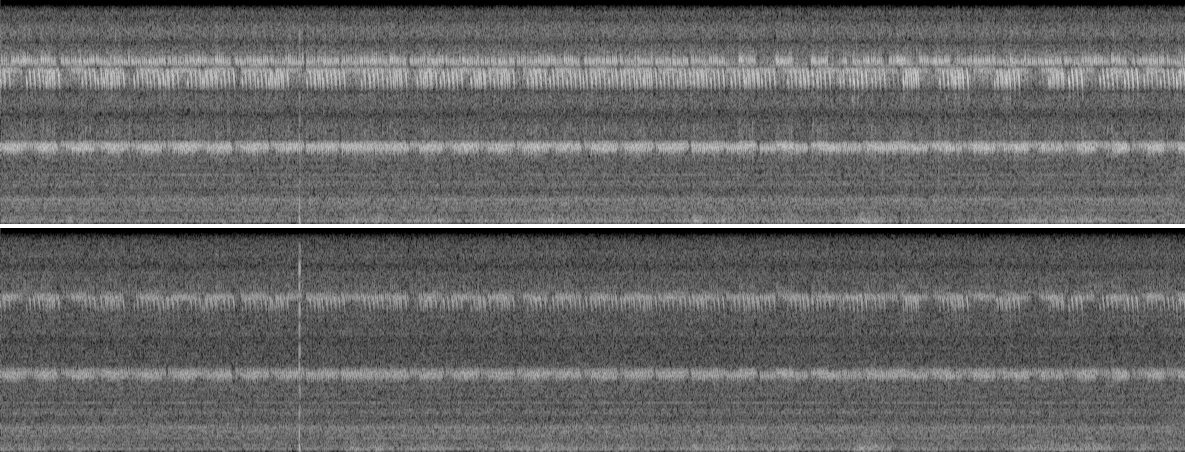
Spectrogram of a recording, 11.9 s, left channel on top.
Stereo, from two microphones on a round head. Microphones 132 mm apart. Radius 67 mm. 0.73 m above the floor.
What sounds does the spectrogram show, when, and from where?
0.0 s an insect: 65° left (ahead or behind)
3.0 s a crack: 30° right (ahead or behind)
